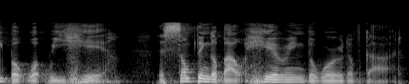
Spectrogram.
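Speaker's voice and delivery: usual speaking voice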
